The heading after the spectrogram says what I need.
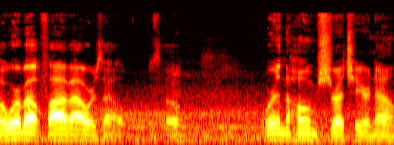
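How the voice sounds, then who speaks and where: Over light background noise, a man speaks fairly quickly in a fairly low, monotone, flat voice, with a dry sound and no echo. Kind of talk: casual vlog chat. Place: street. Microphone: phone near.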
